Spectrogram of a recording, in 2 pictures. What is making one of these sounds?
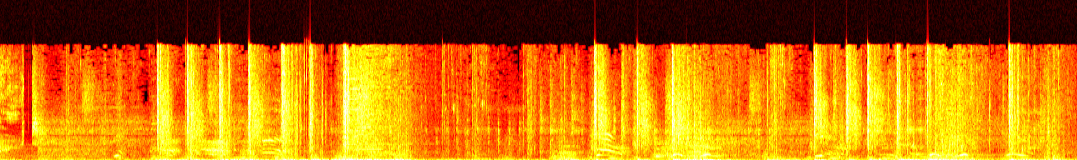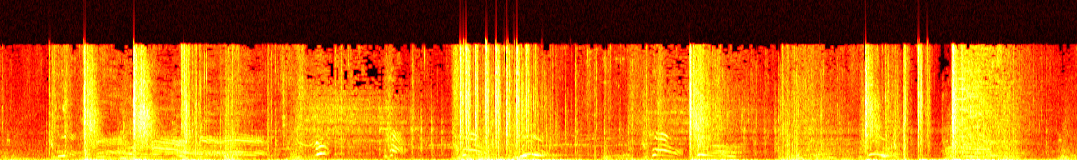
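Heavy punches and kicks land with loud thuds and cracks.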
